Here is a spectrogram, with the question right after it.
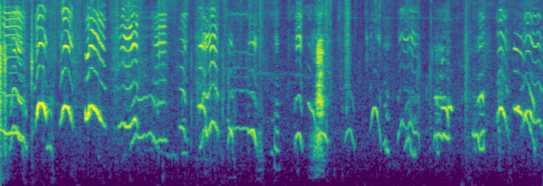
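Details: Several husky puppies in Lapland give short arched whines and yelps, roughly two or three per second, some rising and falling, with brief gaps between bursts.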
